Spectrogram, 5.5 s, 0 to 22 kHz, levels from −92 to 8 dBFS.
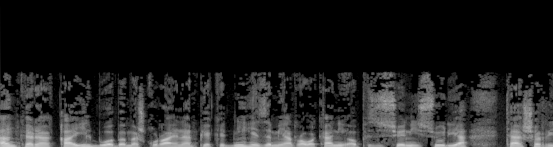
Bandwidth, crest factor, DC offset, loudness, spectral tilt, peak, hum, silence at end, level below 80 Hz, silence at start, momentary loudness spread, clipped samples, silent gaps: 11.5 kHz; 20 dB; under 0.1%; -21 LUFS; -5.5 dB/octave; 0 dBFS; none; 0 s; -58 dBFS; 0 s; 7 LU; under 0.1%; none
